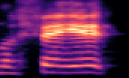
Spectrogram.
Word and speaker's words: Lafayette: thing about that word Lafayette it is only pronounced in that way right here in La Fayette County Mississippi everywhere else it's Lafayette which is the French way to say it of course good mark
